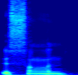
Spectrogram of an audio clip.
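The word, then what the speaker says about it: Ihsahn: the group was founded by issan is how you say his name uh well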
